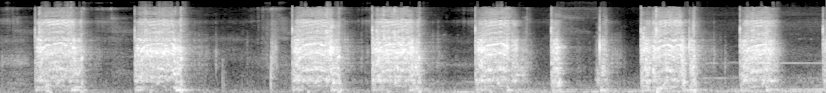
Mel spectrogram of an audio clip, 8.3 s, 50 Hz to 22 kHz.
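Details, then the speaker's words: GY6 scooter engine after top-end reassembly: about ten short starter bursts with no firing; battery voltage drops when cranking, same when jumping the starter solenoid, still not cranking over or starting. "It does the same thing when you connect it to this solenoid here that connects to the starter motor. So it's still not cranking over."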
